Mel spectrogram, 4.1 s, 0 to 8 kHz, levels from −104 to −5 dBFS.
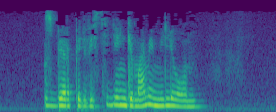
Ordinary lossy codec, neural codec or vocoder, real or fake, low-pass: MP3, 24 kbps; none; real; 7.2 kHz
